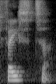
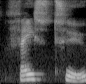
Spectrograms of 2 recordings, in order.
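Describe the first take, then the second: First: The word 'to' is reduced and linked. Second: The word 'to' is said fully and clearly.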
